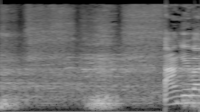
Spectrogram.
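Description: Soft rubbing, rustling noise for about a second and a half, then a man starts speaking loudly near the end.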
